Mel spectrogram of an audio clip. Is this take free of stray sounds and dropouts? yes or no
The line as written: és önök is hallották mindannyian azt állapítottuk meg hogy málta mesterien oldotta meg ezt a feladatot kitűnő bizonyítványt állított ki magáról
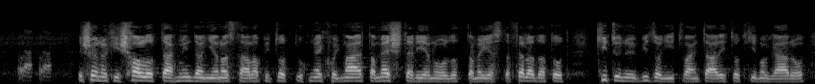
no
